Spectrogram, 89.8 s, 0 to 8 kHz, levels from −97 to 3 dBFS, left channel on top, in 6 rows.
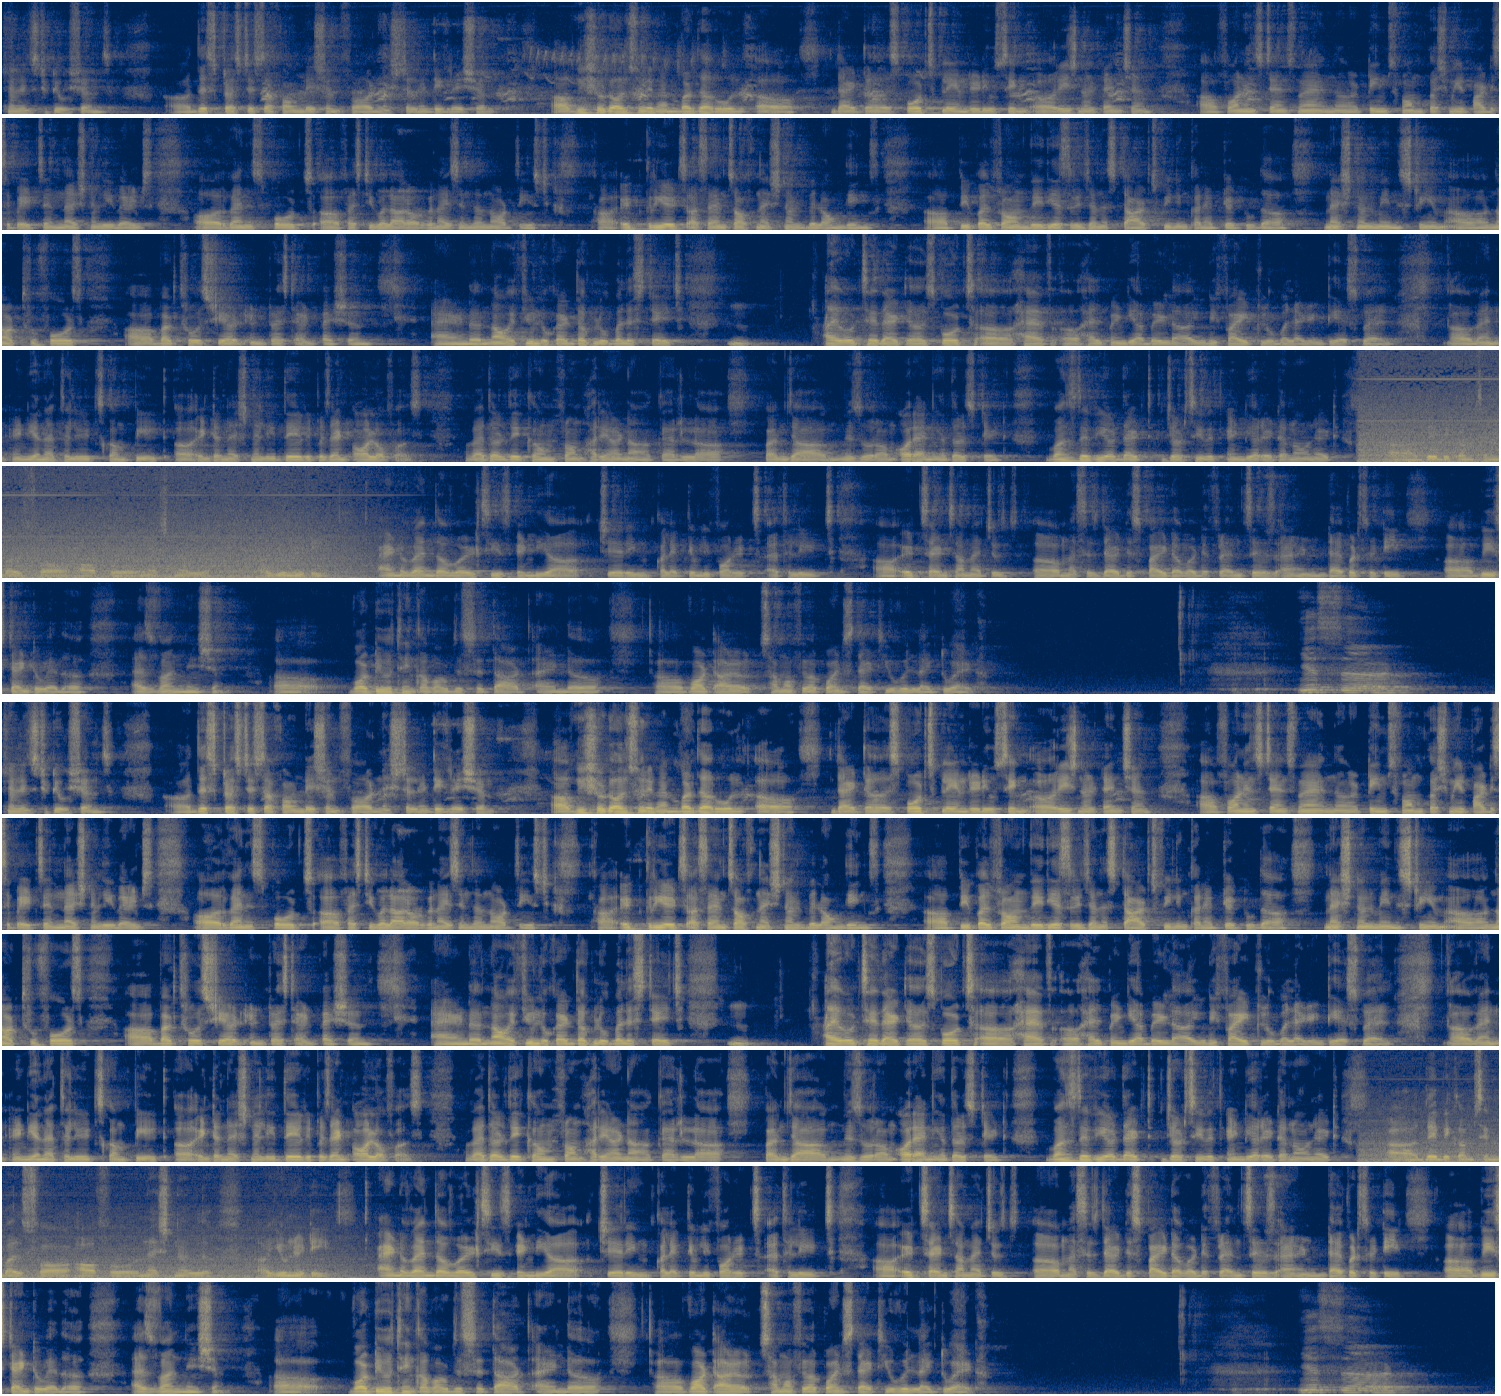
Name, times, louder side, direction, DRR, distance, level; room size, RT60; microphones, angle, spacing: voice 1, 0.0-4.9 5.2-34.0 34.2-37.4 38.1-63.2 63.6-69.9 70.2-77.1 77.6-78.1 78.3-84.7, right 4 dB, 55° right, 18 dB, 0.8 m, -29 dB
sound 1, 2.6-13.2, left 5 dB, 85° left, 1.6 m, -53 dB
sound 2, 58.4-64.0, left 2 dB, 60° left, 1.7 m, -36 dB
voice 2, 86.9-88.7, equal, 25° left, 3 dB, 4.2 m, -37 dB
23.5 x 22.0 x 9.7 m, 1.1 s
head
